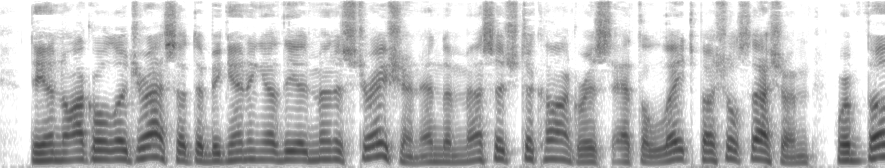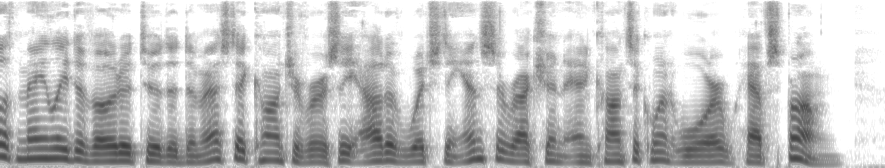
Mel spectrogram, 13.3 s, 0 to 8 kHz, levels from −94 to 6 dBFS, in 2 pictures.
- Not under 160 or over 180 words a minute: Yes, average, 165 wpm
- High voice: No, medium, 140 Hz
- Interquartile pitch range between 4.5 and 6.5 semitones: Yes, average, 5.2 semitones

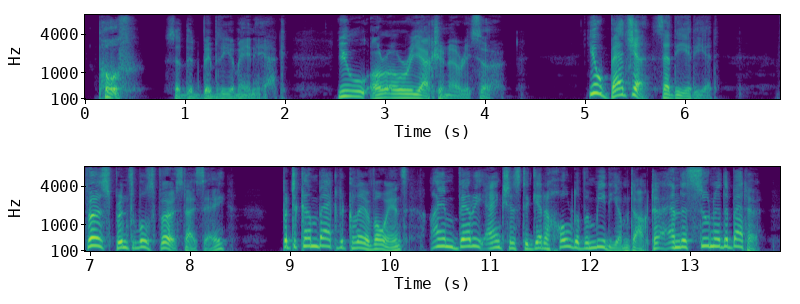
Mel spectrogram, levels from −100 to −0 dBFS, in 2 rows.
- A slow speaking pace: No, average, 175 wpm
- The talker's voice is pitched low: No, high, 190 Hz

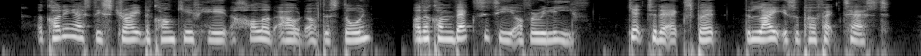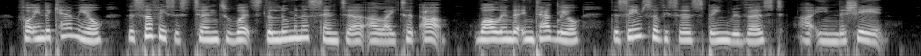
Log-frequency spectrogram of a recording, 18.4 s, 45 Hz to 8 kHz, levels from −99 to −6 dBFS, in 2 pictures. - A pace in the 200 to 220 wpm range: No, average, 175 wpm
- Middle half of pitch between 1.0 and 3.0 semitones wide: Yes, narrow, 2.6 semitones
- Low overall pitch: No, high, 205 Hz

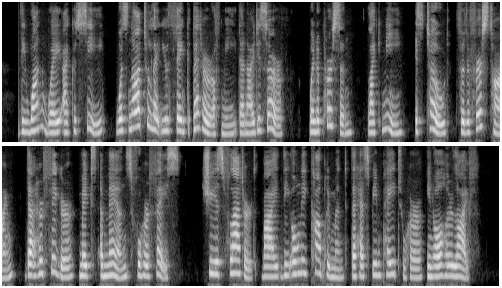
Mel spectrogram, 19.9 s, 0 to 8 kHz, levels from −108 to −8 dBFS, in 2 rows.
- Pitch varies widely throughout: No, average, 3.6 semitones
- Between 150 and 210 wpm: Yes, average, 165 wpm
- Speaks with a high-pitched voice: Yes, high, 230 Hz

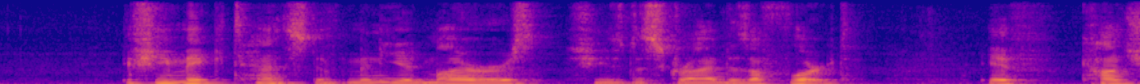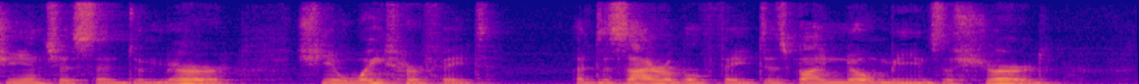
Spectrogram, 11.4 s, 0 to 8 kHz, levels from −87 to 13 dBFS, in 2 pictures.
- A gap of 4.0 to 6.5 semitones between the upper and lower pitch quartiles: Yes, average, 5.3 semitones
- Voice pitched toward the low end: Yes, low, 115 Hz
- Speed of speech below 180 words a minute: Yes, average, 155 wpm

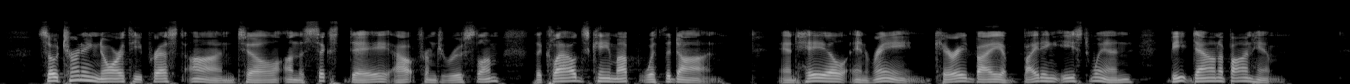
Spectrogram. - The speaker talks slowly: No, average, 155 wpm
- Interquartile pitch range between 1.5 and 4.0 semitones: No, wide, 5.4 semitones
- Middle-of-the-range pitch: No, low, 125 Hz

